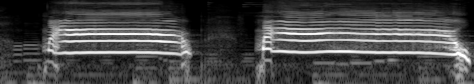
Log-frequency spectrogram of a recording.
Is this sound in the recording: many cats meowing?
yes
